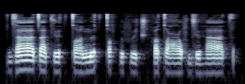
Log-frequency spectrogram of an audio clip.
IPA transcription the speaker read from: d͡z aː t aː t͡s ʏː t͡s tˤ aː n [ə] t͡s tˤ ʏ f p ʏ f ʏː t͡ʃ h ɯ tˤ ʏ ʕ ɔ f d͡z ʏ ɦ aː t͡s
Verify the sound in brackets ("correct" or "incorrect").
incorrect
